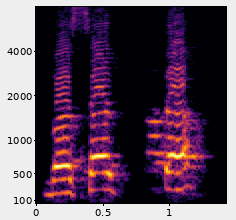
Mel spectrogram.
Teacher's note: با زبر با, سین طا تا زبر ست, بست تا زبر تا, بست تا, بیچ میں سے طا سکپ ہو گیا, اس کو ہم نے نہیں لیا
